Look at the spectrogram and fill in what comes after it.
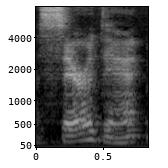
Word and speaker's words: Sara Dant: And we are joined with, as I just noted before this episode started recording, our most famous guest to date, Sara Dant with Weber State.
